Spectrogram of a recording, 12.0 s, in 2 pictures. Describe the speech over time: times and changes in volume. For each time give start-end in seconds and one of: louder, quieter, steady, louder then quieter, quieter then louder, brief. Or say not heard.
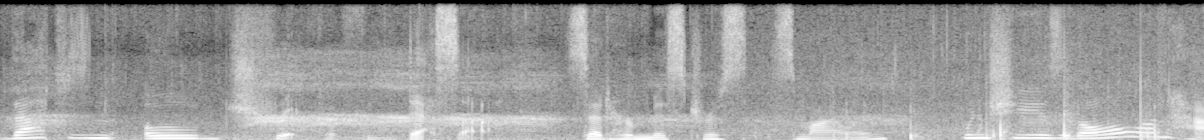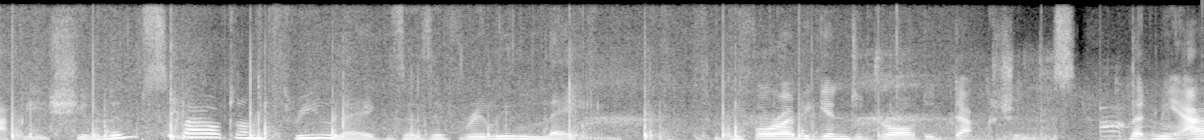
0.0-12.0 steady.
